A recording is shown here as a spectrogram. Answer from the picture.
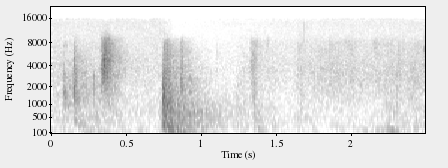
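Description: A door being shut: a few light clicks, then a single loud thud just under a second in as it closes.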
